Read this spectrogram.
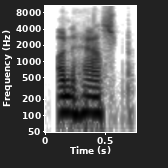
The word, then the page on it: unhasp: American English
